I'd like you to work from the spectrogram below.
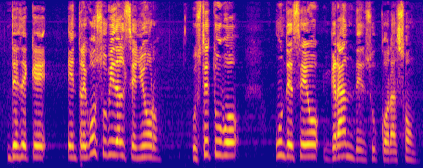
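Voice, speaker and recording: Slow-spoken interviewer. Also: medium pitch. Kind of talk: religious program interview.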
